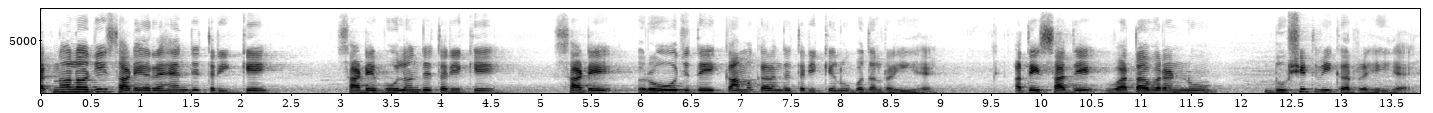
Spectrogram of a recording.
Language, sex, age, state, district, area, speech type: Punjabi, male, 30-45, Punjab, Jalandhar, urban, spontaneous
